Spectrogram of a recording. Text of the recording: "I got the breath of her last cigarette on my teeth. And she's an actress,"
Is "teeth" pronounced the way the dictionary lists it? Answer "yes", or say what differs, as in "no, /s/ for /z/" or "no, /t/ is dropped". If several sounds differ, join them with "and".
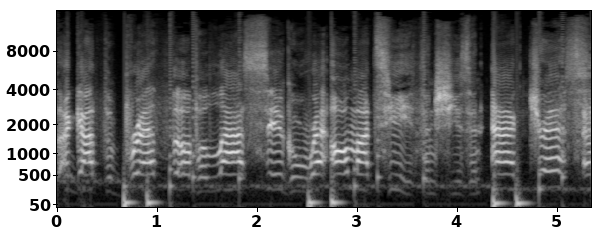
yes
